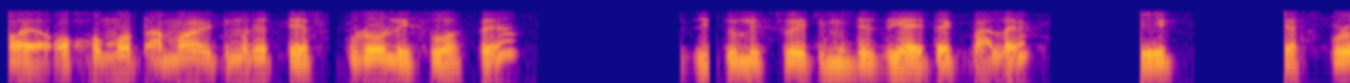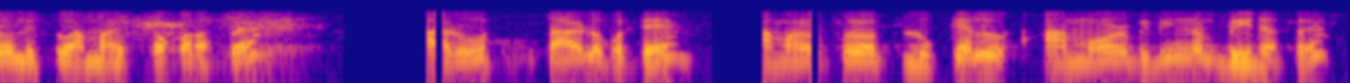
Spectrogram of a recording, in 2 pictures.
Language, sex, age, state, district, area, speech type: Assamese, male, 30-45, Assam, Lakhimpur, rural, conversation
